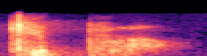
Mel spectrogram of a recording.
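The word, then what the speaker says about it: Khepri: It's Kipra. Kipra. Look it up. Okay, Kipra. Spell it.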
